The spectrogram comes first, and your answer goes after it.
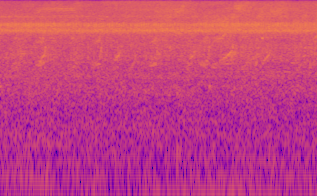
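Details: Cicadas in summer near a small stream in Japan, their high, even buzzing band sounding more muted here beneath a broad wash of water noise, with faint short chirps scattered through.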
